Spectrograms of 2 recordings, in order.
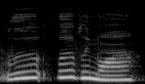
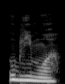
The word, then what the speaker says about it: oublie-moi: Oublie-moi. Oublie-moi? Oublie-moi. Oublie-moi. Oublie-moi. I don't hear L there. Oublie-moi. Oublie-moi? Oublie-moi. It's like oublie-moi?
